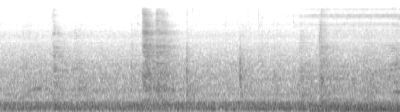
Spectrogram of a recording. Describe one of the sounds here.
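A glass refrigerator door clicks open.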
